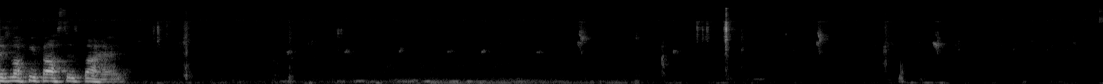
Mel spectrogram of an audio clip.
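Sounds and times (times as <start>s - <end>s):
faint bird chirps: 2.8s - 11.0s.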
